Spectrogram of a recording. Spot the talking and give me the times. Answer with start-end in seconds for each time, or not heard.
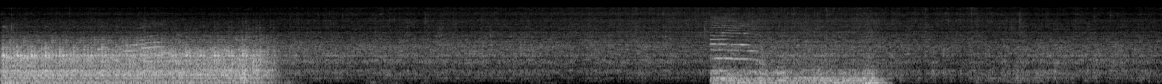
not heard.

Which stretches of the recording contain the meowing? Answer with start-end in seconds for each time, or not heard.
1.2-1.8, 7.1-8.9.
